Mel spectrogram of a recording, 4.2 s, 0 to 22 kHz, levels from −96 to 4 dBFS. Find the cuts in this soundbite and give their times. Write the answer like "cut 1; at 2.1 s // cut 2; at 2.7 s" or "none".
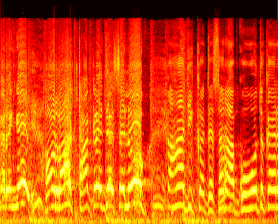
cut 1; at 2.5 s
